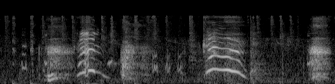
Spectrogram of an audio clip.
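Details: Yorkshire terrier trying to climb back up while being coaxed: several high, arching whimpers and whines rising then falling, mixed with a person's voice calling to it.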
